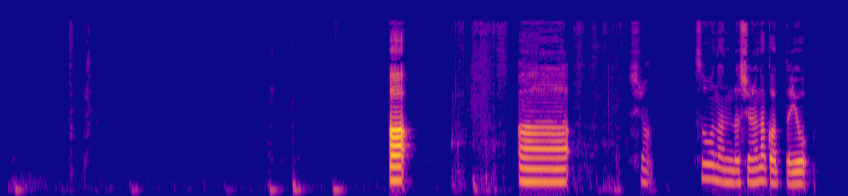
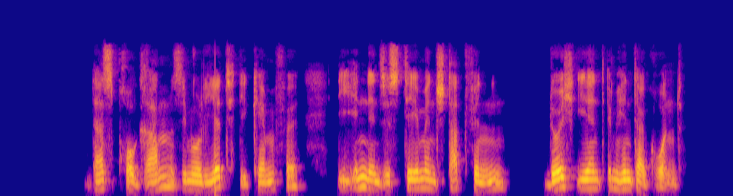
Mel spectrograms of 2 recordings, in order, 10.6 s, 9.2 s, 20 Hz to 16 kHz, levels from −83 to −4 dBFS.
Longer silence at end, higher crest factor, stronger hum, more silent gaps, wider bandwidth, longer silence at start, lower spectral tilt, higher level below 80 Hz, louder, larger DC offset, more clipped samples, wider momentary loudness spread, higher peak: about the same, 0.55 s vs 0.65 s; first, 26 dB vs 18 dB; neither; second, none vs 4.12-4.21 s, 6.38-6.77 s; first, 11.5 kHz vs 7.8 kHz; first, 3.65 s vs 1.15 s; about the same, -4 dB/octave vs -5 dB/octave; second, -76 dBFS vs -56 dBFS; second, -21 LUFS vs -18 LUFS; neither; neither; first, 29 LU vs 10 LU; about the same, 0 dBFS vs -2 dBFS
